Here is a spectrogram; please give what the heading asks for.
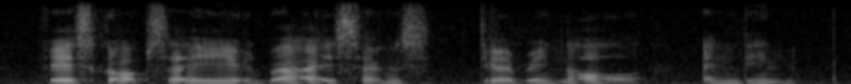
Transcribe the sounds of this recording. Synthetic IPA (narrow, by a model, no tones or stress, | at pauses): vɛskɑːpsəɦiːrbəɦəjsəŋs | tribynɑːlˠ | əndin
